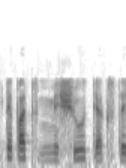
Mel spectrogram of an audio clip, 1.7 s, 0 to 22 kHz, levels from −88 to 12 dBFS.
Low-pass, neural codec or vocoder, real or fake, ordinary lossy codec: 10.8 kHz; none; real; MP3, 32 kbps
